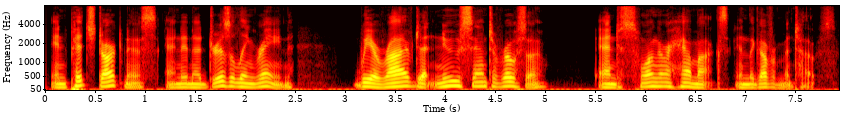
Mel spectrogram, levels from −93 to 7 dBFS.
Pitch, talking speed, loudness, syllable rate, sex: 130 Hz, 165 wpm, -21 LUFS, 5.0 syllables/s, male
